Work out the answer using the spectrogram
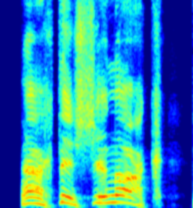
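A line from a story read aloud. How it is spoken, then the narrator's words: Shouted while struggling. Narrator (Russian): закричал Ульфрам, вырываясь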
